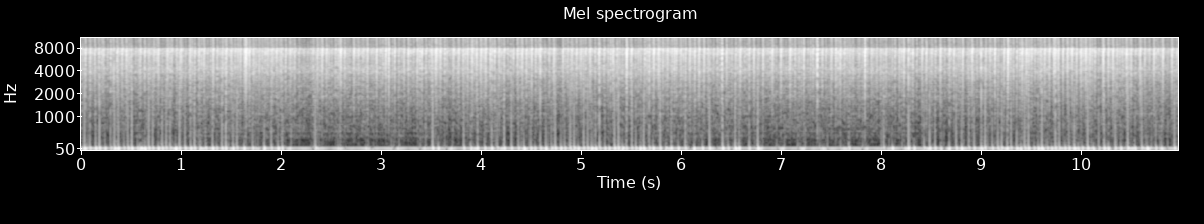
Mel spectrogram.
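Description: Electronically generated sound from a sound-art installation in a row of lockers, its texture derived from the locker owners' fingerprint data: a steady low hum under dense crackling noise.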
